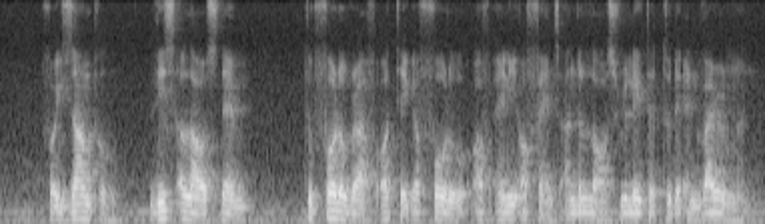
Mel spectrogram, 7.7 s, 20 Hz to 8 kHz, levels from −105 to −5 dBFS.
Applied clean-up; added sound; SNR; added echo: none; none; none; none.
